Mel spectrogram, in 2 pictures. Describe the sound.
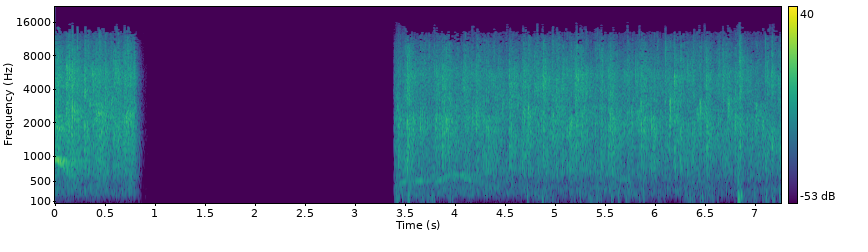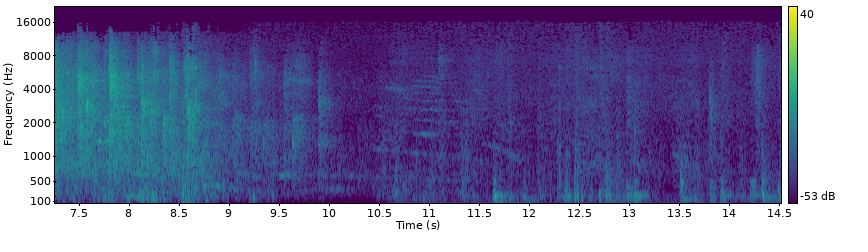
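An audience applauds to welcome the Voices of Zambia singers at a Nebraska event: a brief burst, a silent gap, then sustained clapping that gradually thins into scattered claps and light noises.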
